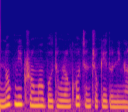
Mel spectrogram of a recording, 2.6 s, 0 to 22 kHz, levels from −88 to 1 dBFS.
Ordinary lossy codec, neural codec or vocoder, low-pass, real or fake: MP3, 64 kbps; none; 7.2 kHz; real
